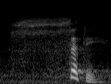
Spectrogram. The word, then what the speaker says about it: city: the hard c but whenever the letter c comes before an e or before an i it will sound like s and we will call it the soft c so let's look scent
